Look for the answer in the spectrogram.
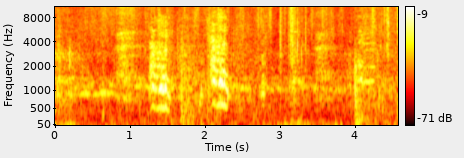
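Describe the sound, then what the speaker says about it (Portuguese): Chickens in Resident Evil Village cluck in a few short bursts, fairly close, over a quiet ambient background. "Opa, tem galinha aqui."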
